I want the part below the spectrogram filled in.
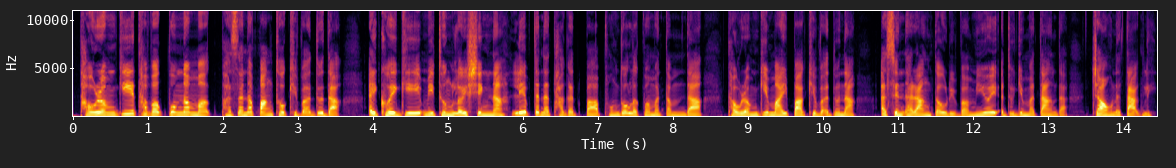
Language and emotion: Manipuri, happy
